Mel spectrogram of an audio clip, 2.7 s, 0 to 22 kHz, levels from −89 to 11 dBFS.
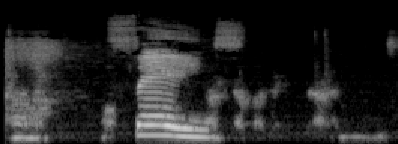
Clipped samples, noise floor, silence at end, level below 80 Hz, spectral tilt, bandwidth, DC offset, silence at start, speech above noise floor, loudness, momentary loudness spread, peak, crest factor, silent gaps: under 0.1%; -43 dBFS; 0.5 s; -70 dBFS; -4.5 dB/octave; 13 kHz; under 0.1%; 0.05 s; 25 dB; -17 LUFS; 26 LU; -2 dBFS; 18 dB; none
